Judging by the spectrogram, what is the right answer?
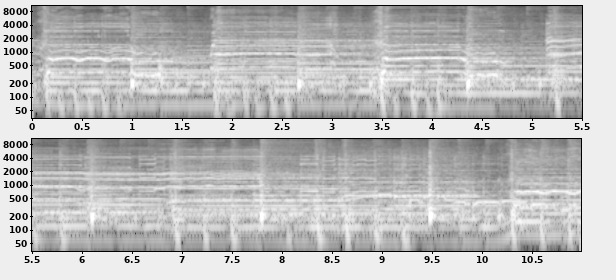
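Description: Male vocalist belting long held notes with vibrato into a microphone, backed by a live band with drum kit, guitars and keyboards.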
